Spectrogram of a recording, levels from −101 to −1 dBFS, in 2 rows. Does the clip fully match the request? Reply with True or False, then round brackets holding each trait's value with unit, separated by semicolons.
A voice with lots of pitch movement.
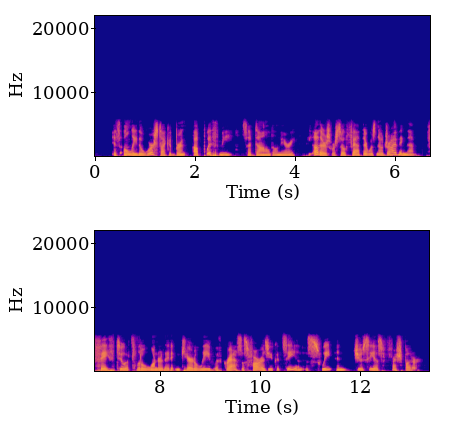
True (6.6 semitones)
